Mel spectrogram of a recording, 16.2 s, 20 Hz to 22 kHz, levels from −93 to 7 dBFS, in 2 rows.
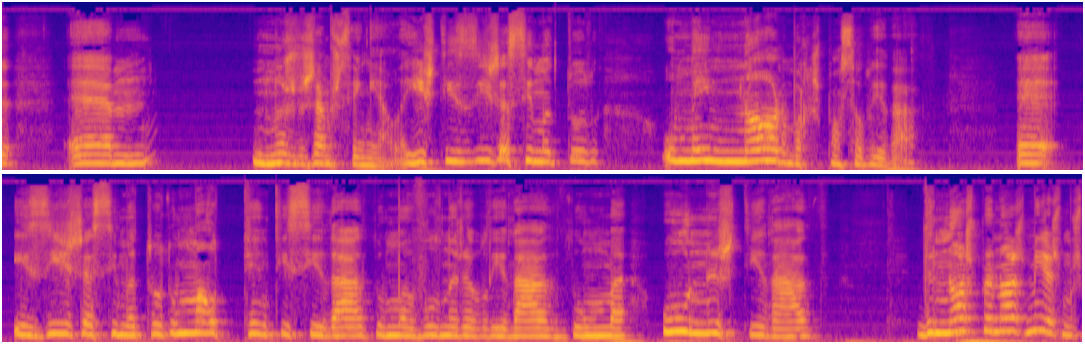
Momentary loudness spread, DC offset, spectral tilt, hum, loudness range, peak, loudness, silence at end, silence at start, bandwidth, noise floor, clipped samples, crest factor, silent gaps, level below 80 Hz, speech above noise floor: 11 LU; under 0.1%; -4 dB/octave; none; 2 LU; 0 dBFS; -14 LUFS; 0 s; 0 s; 19 kHz; -46 dBFS; under 0.1%; 14 dB; none; -32 dBFS; 32 dB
